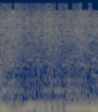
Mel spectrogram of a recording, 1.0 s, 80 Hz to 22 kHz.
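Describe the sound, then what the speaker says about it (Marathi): Softened khava (milk solids) sautéing in a pan over low gas gives a soft continuous sizzle with quiet scraping stirs, close and steady, with a faint hum underneath. "2-3 मिनिट परतून घेते."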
